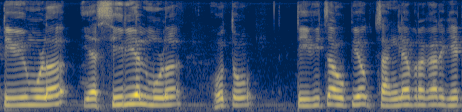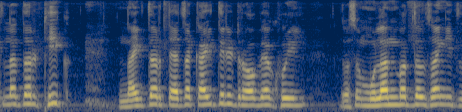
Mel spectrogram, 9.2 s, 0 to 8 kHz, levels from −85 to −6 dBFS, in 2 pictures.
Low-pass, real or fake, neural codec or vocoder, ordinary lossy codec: none; real; none; none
